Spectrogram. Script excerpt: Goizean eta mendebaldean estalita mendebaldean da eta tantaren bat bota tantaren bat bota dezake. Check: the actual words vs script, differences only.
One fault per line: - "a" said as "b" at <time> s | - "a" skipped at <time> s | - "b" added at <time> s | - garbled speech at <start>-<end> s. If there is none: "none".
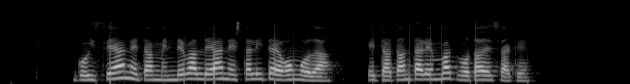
- "mendebaldean" said as "egongo" at 2.8 s
- "tantaren bat bota" skipped at 4.9 s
